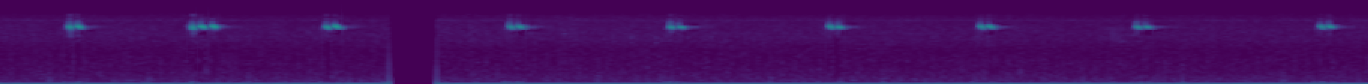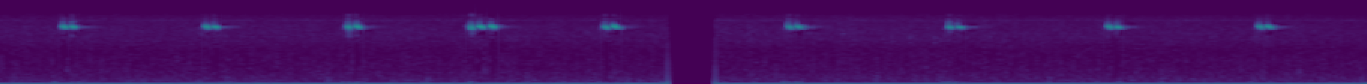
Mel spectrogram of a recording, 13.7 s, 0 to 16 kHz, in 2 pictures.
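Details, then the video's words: Rhythmic night chirping of a cricket, thin high pulses roughly every 0.7 seconds, some paired closely, with two sudden short silences breaking the otherwise continuous series. "cricket sound night relax mode 2020"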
